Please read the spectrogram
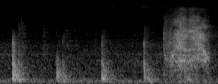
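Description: Footsteps on a hard floor, four even steps about two a second, of a person walking away. Near the end comes a loud, breathy rush of noise.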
